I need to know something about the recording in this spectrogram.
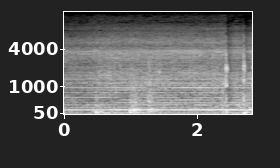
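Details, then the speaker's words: Diamondback airboat electric fuel pump running with key on after the fuel pump relay was plugged on: steady low hum with even pitch and no stutter, building fuel pressure normally. "so now we're going to turn our key on fuel pumps running"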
